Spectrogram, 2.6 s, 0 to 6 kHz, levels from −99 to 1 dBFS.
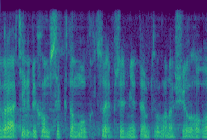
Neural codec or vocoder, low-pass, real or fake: vocoder, 22.05 kHz, 80 mel bands, HiFi-GAN; 5.4 kHz; fake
